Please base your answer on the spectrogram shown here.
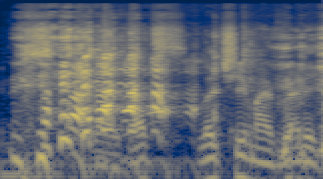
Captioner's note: laughing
